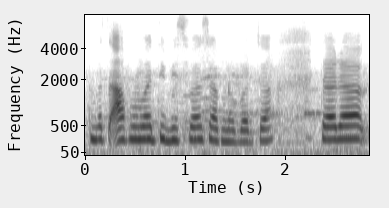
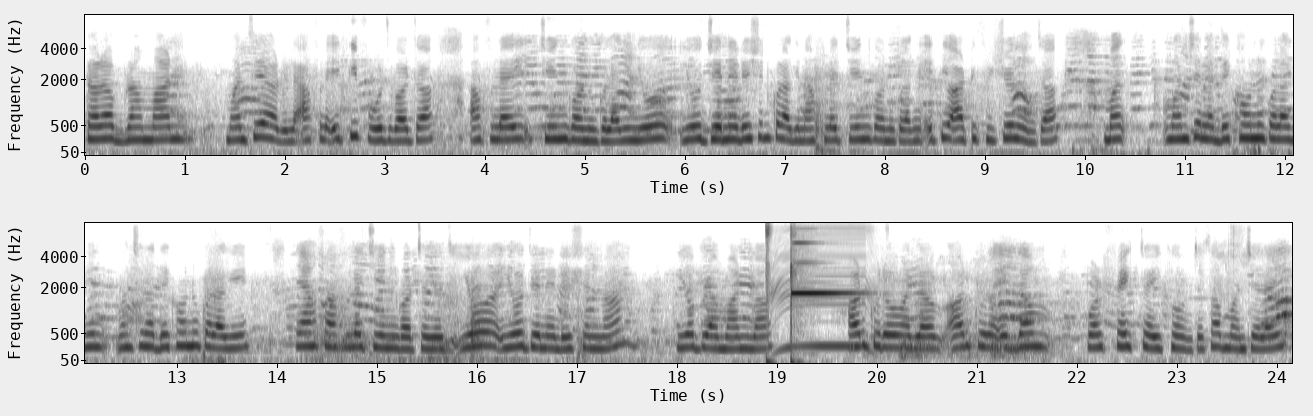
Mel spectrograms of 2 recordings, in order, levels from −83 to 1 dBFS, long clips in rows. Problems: background sounds at intervals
